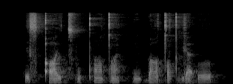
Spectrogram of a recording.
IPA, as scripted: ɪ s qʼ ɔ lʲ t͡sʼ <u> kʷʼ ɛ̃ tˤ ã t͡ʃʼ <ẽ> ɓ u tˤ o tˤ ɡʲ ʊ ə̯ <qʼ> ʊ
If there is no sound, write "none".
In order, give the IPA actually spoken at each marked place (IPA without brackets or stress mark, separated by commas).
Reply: u, ĩ, ʔ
